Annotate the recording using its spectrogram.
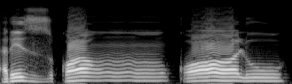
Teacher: samarkanlah suara nunnya kepada huruf qaf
